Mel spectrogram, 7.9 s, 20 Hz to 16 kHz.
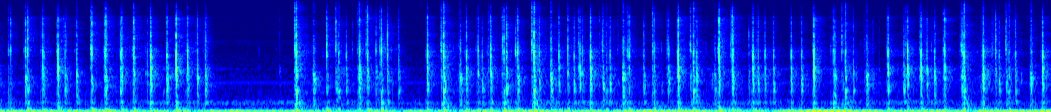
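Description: Both hands type rapidly with their fingertips on a full-size black plastic Corsair K68 mechanical keyboard with Cherry MX Red switches and blue backlit keycaps, resting on a white desk. It produces a dense, steady stream of short clacking keystrokes with a low, thocky body, broken by a brief pause near two seconds before the typing resumes.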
